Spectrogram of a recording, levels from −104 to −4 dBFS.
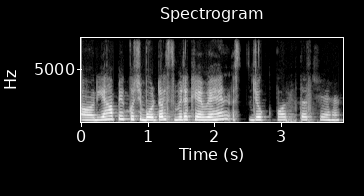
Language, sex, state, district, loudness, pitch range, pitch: Hindi, female, Maharashtra, Washim, -16 LUFS, 255-285 Hz, 265 Hz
